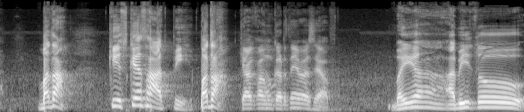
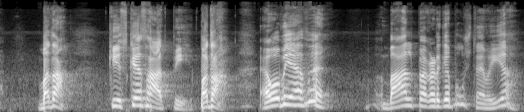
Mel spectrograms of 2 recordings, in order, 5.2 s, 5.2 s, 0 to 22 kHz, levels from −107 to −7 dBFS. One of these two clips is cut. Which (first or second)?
first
